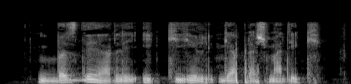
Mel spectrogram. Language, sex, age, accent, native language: Uzbek, male, 30-39, Toshkent shahri, Uzbek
